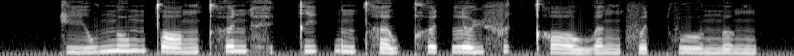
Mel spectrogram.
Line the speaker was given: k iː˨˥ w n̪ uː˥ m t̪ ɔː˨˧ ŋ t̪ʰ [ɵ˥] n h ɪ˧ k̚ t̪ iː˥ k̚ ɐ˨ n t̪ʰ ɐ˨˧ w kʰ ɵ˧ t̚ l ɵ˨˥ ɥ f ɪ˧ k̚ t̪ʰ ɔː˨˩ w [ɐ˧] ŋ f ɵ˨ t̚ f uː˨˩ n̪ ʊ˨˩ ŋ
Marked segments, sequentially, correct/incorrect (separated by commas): correct, incorrect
